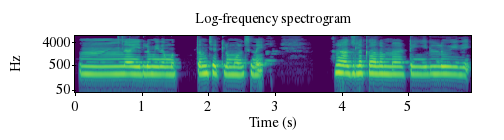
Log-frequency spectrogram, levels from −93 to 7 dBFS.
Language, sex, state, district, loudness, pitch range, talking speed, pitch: Telugu, female, Telangana, Karimnagar, -17 LUFS, 220-235 Hz, 120 wpm, 225 Hz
